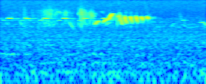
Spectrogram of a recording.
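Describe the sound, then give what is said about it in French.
A bird sings outdoors: a few thin, high notes, then a rising whistle and a quick run of about six bright chirps, fairly soft over a steady background hiss. “Des oiseaux.”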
